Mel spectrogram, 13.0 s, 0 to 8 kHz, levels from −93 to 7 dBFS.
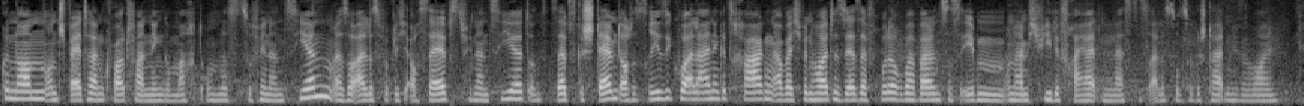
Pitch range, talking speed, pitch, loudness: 170-195 Hz, 220 wpm, 175 Hz, -20 LUFS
